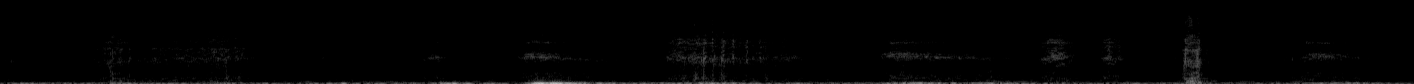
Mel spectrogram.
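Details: Sleeping German Shepherd dog snoring softly, with repeated noisy, whistling breaths through the nose.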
